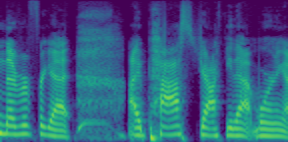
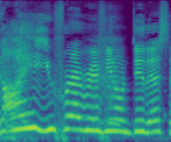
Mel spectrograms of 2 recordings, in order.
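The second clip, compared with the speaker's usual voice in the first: high, mock-angry ultimatum; hammed-up tantrum threat to mom; acted anger; 6 semitones higher, faster than usual. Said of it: "I'll do angry".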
